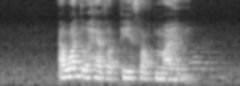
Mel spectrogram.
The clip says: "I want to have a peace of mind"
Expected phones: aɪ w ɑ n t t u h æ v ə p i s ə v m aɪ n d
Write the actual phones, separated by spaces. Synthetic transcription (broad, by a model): aɪ w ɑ n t t u h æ v ə p i s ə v m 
